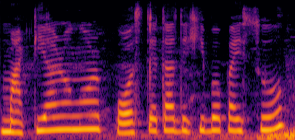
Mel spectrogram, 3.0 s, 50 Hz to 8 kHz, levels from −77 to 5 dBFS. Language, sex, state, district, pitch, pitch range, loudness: Assamese, female, Assam, Kamrup Metropolitan, 255 Hz, 250-275 Hz, -15 LUFS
